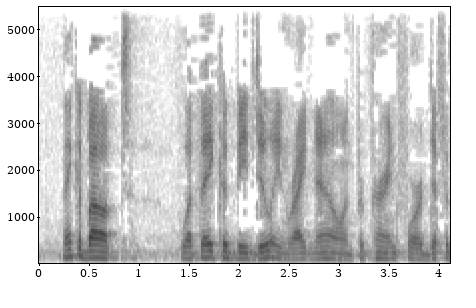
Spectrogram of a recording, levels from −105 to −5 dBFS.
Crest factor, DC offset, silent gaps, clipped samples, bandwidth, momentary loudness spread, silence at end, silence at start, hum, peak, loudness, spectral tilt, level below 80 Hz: 22 dB; under 0.1%; none; under 0.1%; 5.4 kHz; 13 LU; 0 s; 0.25 s; none; -20 dBFS; -41 LUFS; -4 dB/octave; -82 dBFS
